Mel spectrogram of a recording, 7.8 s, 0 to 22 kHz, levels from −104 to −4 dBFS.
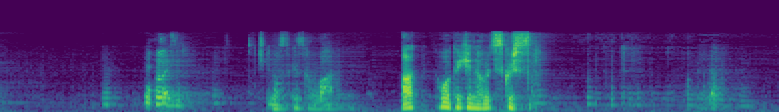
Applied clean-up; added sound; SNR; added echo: neural mask model DeepFilterNet 3.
